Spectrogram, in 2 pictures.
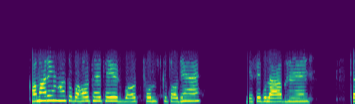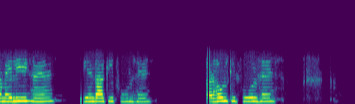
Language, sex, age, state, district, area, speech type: Hindi, female, 45-60, Uttar Pradesh, Chandauli, rural, conversation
